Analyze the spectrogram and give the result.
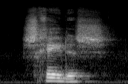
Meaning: plural of schede
- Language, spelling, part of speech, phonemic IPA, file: Dutch, schedes, noun, /ˈsxedəs/, Nl-schedes.ogg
